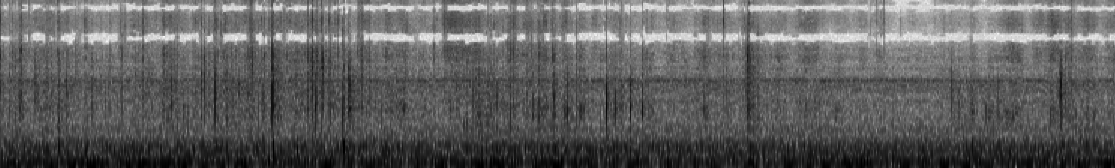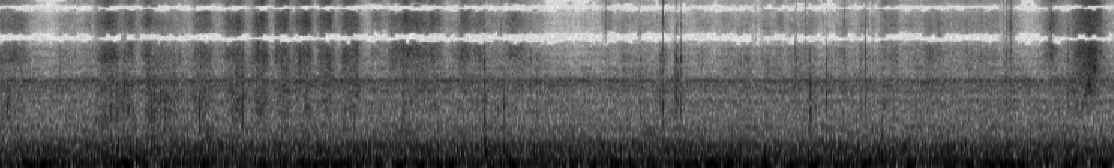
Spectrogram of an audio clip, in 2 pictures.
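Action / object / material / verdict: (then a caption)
scrape / gym chalk (magnesium carbonate) chunks / magnesium carbonate / none. Small broken chunks of a solid, powdery white gym chalk block (magnesium carbonate) are crushed and rubbed between the fingertips and palms of both hands over a galvanized metal tub of powder. Soft crunching, crinkling and crackling run throughout, with a few sharp cracks standing out over a steady low hum.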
